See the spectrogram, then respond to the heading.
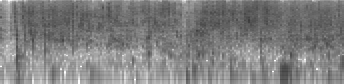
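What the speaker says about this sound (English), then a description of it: "I like to mix up all the goop off the bottom of these jars and pour it in." Thick goop scraped from jar bottoms pours into a batch of apple cyser mead, a steady close trickle and splash with a few soft gurgles and no pauses.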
